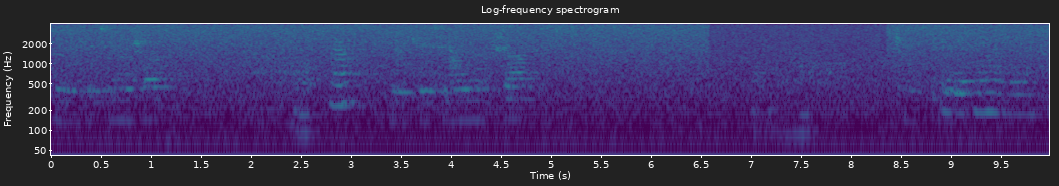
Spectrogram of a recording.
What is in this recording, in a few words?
deep voice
